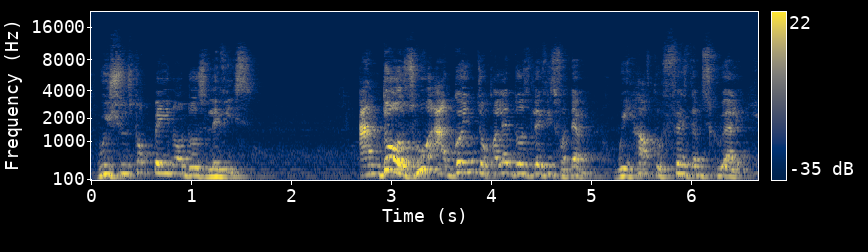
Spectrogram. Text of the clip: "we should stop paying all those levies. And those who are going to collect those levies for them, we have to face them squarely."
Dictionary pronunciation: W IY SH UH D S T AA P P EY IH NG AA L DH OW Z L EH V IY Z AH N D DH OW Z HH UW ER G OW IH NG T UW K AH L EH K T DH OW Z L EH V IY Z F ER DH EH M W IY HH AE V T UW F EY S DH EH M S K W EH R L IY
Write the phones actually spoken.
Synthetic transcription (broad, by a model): W IY SH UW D S T AA P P EY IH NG AA L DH OW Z L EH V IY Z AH N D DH OW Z HH UW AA G OW IH NG T UW K AH L EH K T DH OW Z L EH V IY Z F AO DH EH M W IY HH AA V T UW F EY S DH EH M S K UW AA L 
